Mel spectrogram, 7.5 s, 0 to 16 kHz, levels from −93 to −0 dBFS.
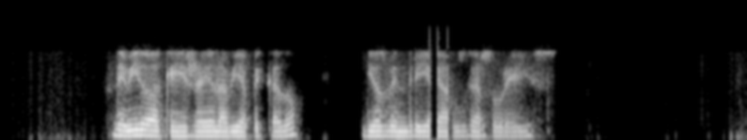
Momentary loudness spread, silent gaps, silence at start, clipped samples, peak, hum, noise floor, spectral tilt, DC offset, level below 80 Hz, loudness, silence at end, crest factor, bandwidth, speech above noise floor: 15 LU; 3.14-3.20 s, 3.35-3.61 s; 1.1 s; under 0.1%; -2 dBFS; none; -64 dBFS; -10.5 dB/octave; under 0.1%; -52 dBFS; -16 LUFS; 2 s; 16 dB; 4.1 kHz; 49 dB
